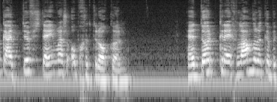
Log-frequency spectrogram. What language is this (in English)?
Dutch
